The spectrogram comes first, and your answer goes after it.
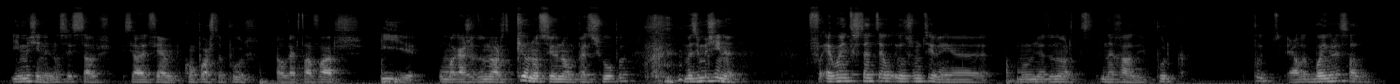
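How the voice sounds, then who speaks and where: A man speaks at a fairly quick pace, broken by long, frequent pauses. There is audible room echo. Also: medium pitch for a man, ordinary pitch variation. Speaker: podcast host. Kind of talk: casual chat. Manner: animated.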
